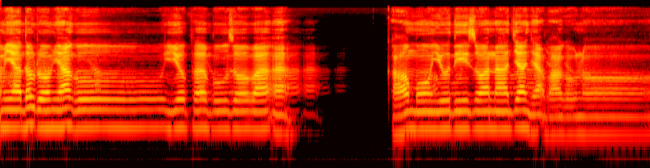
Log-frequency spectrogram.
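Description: A male monk's voice chanting a Pali sutta in long, steadily held notes, in two phrases with a short breath-pause about four seconds in.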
